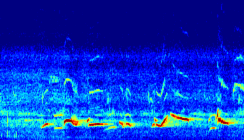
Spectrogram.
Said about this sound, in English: Yes, that's the blackbird. Beautiful sound, low pitched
